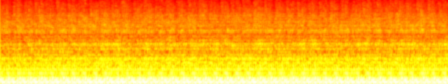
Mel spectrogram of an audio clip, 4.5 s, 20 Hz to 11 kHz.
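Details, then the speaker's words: GM V8 just jump-started from a dead 7.9 V battery, with the original intake: deep, even idle with a steady low beat and no knocks or ticks; normal idle. "Okay, this sounds nice."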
